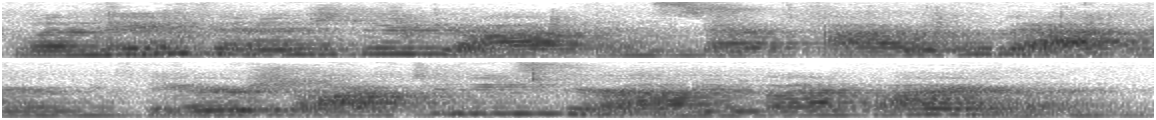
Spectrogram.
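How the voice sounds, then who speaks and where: A woman reading funny church stories aloud in reader's theater, telling them in a lively way. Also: fairly high pitch, moderate pace, a little hiss or hum. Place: large church sanctuary. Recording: echoey church from far off.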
